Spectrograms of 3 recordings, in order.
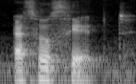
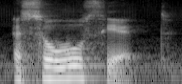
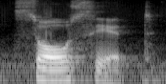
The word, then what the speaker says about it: associate: আমরা এই ওয়ার্ডটির pronunciation করে থাকি associate. So this is a wrong pronunciation. The right pronunciation of this word is associate, associate.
